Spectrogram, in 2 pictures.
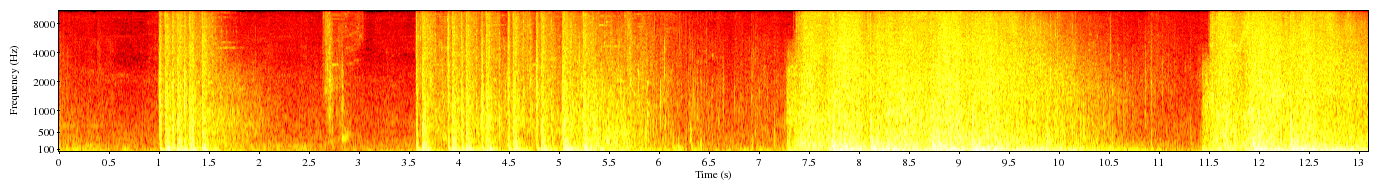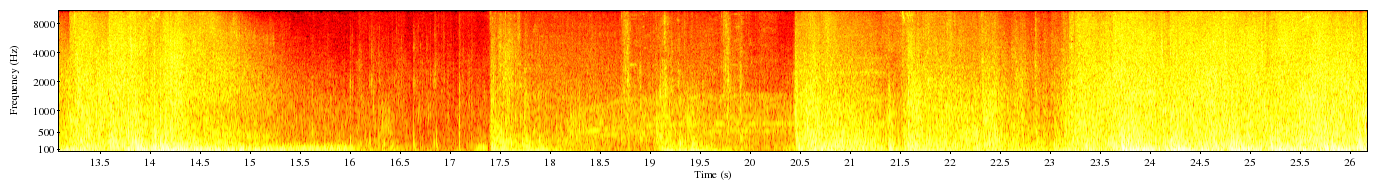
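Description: Gunfire bursts rapidly, close by.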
